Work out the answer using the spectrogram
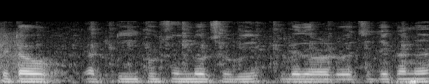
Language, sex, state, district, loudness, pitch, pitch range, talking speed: Bengali, male, West Bengal, Purulia, -17 LUFS, 120 Hz, 120-125 Hz, 125 wpm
